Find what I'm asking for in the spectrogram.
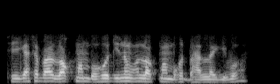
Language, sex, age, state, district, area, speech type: Assamese, male, 18-30, Assam, Nagaon, rural, conversation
